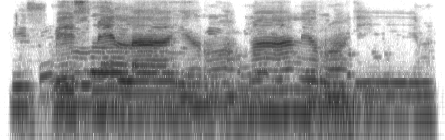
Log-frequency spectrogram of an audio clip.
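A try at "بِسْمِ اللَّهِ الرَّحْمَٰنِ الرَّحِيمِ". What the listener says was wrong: Nah, itu juga harus bunyinya harus jelas ya. Bismillahirrahmanirrahim. Jangan hanya sama semua, itu ada ha yang pertama itu berat ya, yang kedua Rahman itu ringan, jangan disamakan gitu ya.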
